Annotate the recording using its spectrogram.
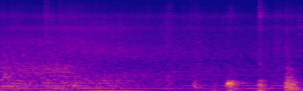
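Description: Electric pedestal fan running close by, a steady rush of air with a low motor hum that eases as the sound moves away from it, with a few short thumps near the end.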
